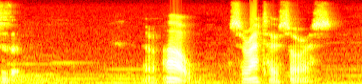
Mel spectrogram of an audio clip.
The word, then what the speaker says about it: Ceratosaurus: A Ceratosaurus, is it? Oh, Ceratosaurus.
